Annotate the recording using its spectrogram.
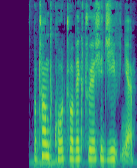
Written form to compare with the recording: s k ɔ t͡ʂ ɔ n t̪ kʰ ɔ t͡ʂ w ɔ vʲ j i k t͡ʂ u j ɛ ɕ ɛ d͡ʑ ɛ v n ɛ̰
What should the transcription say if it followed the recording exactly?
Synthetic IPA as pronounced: s p ɔ t͡ʂ ɔ n t̪ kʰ u t͡ʂ w ɔ vʲ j ɛ k t͡ʂ u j ɛ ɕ ɛ d͡ʑ i v ɲ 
